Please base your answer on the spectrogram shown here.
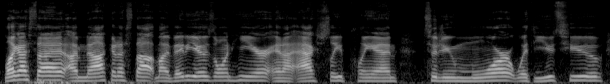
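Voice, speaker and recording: A young man talks straight to the camera about his own channel, earnest and a little defensive as he explains himself. His voice sits a bit high for a man and has a bright, forward edge. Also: fairly even intonation, normal speed, smooth, no echo. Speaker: YouTube channel host. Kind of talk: direct-to-camera vlog talk.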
